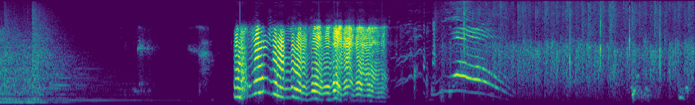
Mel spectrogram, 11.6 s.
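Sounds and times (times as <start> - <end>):
mouth-made fart noise: 3.9 - 6.6
laughter: 5.2 - 8.5
clapping: 7.0 - 11.5.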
